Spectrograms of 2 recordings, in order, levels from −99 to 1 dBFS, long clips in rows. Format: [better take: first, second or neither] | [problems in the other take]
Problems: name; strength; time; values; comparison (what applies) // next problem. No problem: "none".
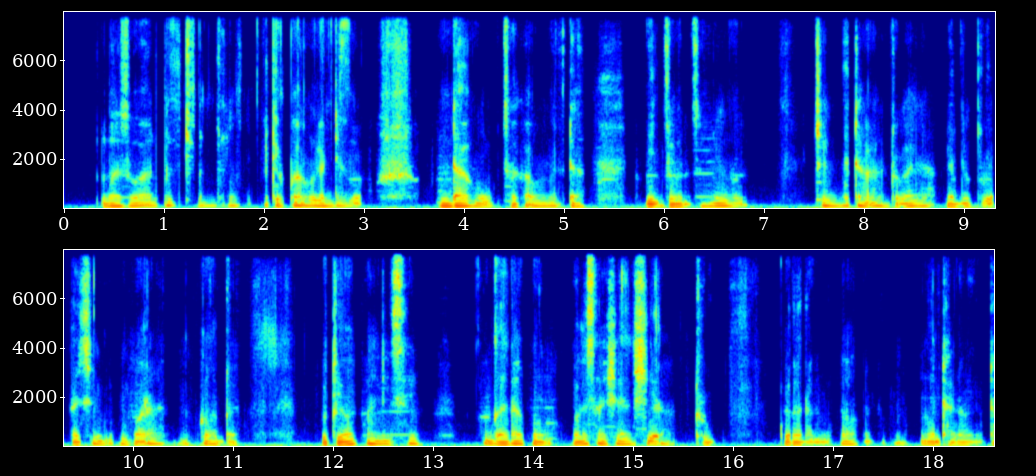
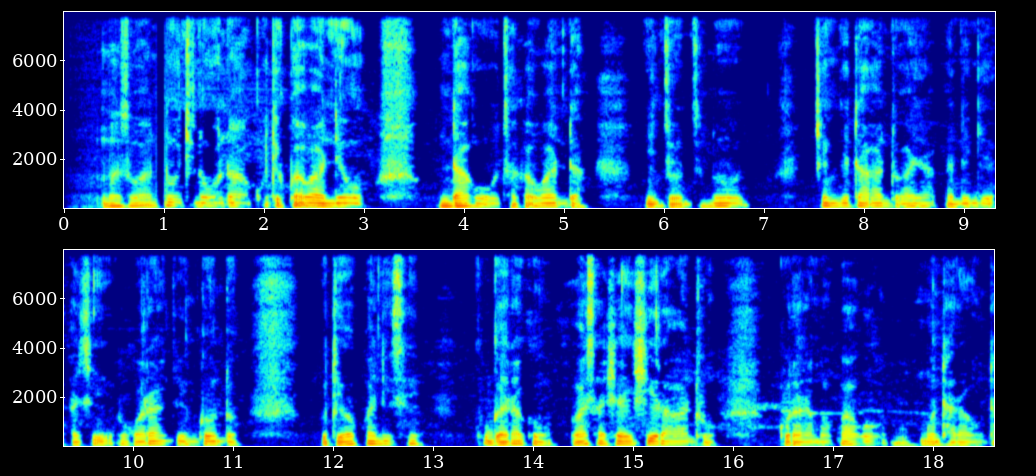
second | noise reduction (neural diffusion model UNIVERSE++)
